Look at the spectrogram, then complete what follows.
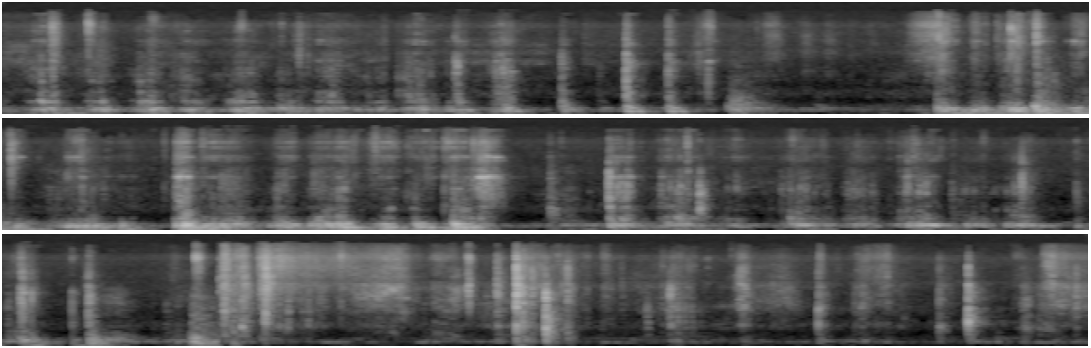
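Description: Irregular knocks, thumps and scrapes of a window being set and worked into a framed wall opening, with a dense run of knocking about five to eight seconds in.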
